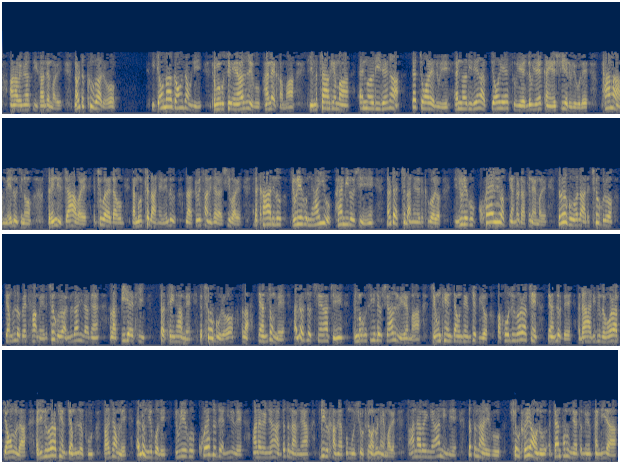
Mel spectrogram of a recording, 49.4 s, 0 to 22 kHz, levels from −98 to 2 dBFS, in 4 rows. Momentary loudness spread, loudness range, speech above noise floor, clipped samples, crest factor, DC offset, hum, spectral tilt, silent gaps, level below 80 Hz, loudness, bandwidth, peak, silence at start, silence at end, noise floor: 7 LU; 3 LU; 49 dB; under 0.1%; 20 dB; under 0.1%; none; -10 dB/octave; none; -68 dBFS; -24 LUFS; 3.6 kHz; -4 dBFS; 0 s; 0.05 s; -72 dBFS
